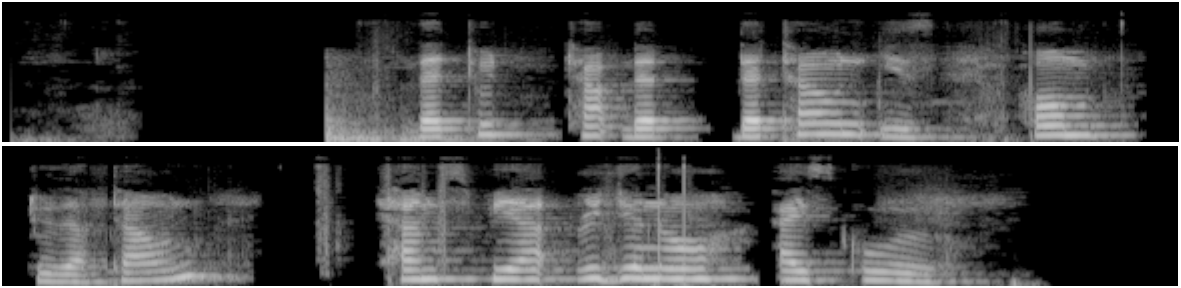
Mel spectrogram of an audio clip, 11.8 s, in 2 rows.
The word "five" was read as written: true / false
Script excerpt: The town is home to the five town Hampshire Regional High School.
false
